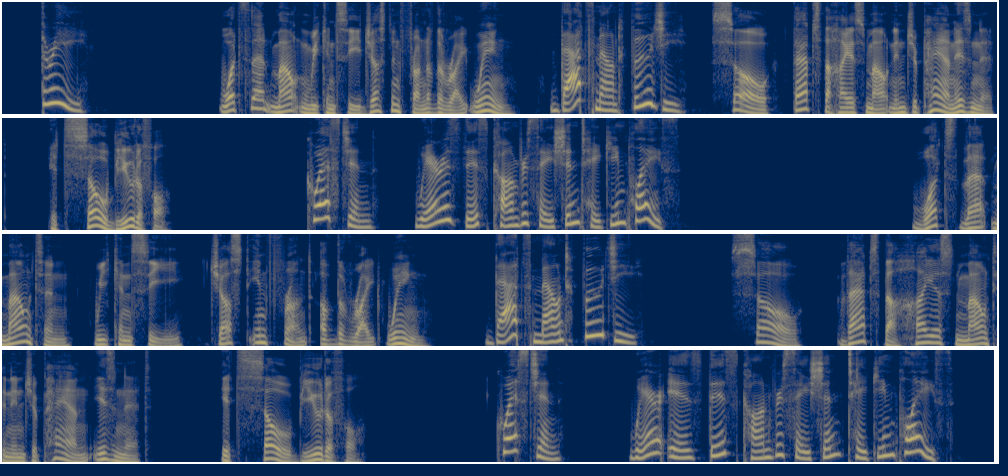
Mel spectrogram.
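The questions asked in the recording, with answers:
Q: Where is this conversation taking place?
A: On an airplane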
